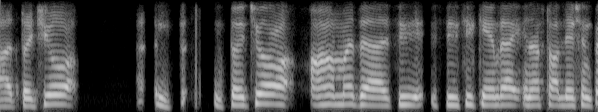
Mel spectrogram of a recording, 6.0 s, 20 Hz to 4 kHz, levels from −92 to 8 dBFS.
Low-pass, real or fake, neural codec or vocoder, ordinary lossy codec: 3.6 kHz; fake; autoencoder, 48 kHz, 32 numbers a frame, DAC-VAE, trained on Japanese speech; Opus, 32 kbps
